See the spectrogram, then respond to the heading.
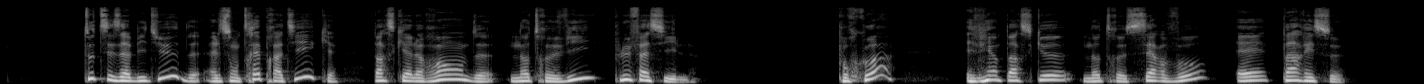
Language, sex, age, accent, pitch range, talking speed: French, male, 20-39, French, 150-205 Hz, 95 wpm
